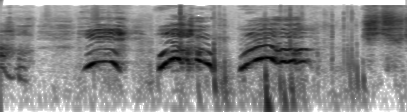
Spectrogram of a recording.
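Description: A child's voice making three drawn-out sing-song calls about a second apart, each rising and then falling in pitch.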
